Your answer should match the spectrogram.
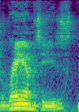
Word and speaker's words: Ramses: I will pronounce the name in this episode as Ramses, though contemporary scholars now tend to spell it as Ramesses, R-A-M-E-S-S-E-S. The name, however you say it, refers to praise to the sun god Ra, who had resumed some popularity in the post-Akhenaten period.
